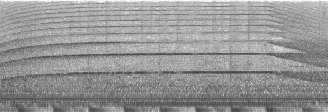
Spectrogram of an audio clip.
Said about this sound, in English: Okay, what's next? How do we get the ride going? We're gonna press the buzzer just to make sure everyone's aware that the ride's gonna start.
